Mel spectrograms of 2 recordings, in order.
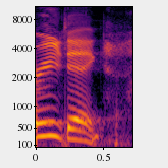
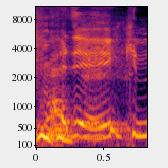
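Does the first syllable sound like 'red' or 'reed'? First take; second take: reed; red. First: The first syllable sounds like 'reed'. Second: The first syllable sounds like 'red'. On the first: It means the act of reading. The speaker calls it wrong. "not Reading" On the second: It names the town and its football team. The speaker calls it right. "It sure is called Reading"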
